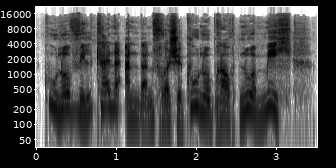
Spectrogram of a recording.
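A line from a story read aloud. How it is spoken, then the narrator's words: Indignant call. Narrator (German): rief Lisa empört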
